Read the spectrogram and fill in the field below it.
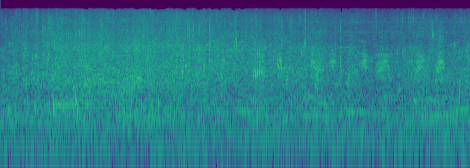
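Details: A wintering flock of whooper swans (Cygnus cygnus) in Olomouc, Czech Republic, keeps up a dense, overlapping chorus of bugling, trumpet-like honks, with no clear gaps between callers.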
